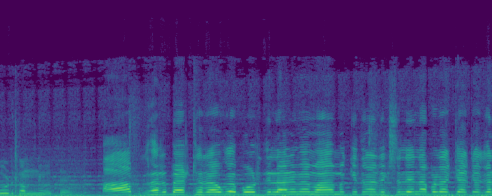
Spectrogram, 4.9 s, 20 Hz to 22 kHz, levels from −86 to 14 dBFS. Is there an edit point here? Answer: yes; 1 cut; at 0.9 s

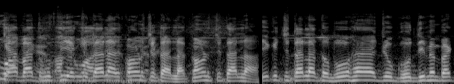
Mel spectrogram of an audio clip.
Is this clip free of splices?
no; 1 cut; at 2.8 s

